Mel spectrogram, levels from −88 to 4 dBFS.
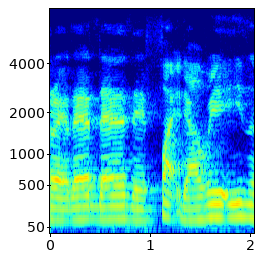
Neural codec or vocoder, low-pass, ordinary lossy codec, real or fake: none; none; none; real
